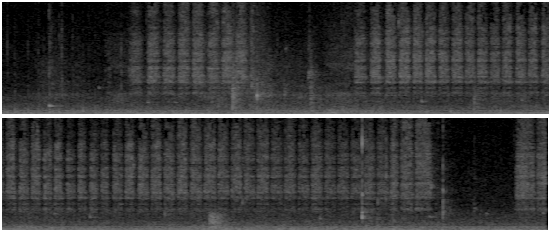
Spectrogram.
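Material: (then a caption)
Steel. A solid steel knife blade, partly taped and clamped in a green bench vise, is hand-sanded by gloved fingers rubbing a flat abrasive block along it in repeated strokes, with a thin water line nearby. The strokes make a steady, rhythmic gritty rasp with a bright, high hiss over a constant low hum.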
